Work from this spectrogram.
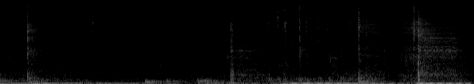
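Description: Irregular keystrokes tap on a computer keyboard, some clicks sharper and louder than others. The typing is fairly quiet and close, with brief gaps between bursts.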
